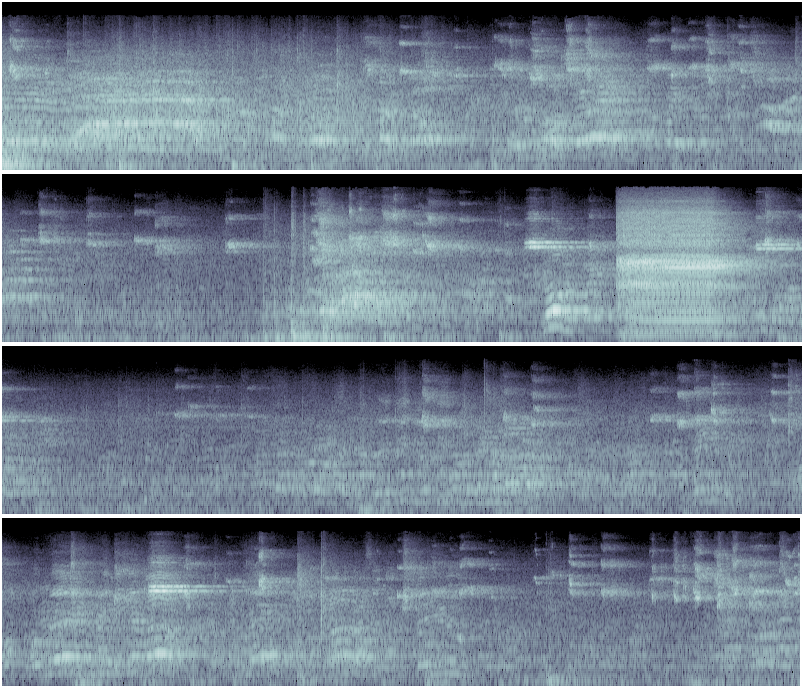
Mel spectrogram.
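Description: Basketball game play in a large echoing gym: a ball being dribbled, sneakers squeaking on the hardwood, and players and spectators calling out. About halfway through, a loud horn-like buzzer sounds for about a second and a half.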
